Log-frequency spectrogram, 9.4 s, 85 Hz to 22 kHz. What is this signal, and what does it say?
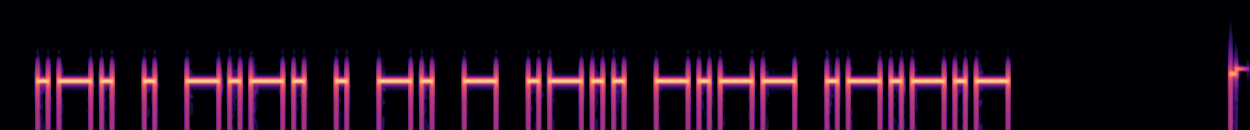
Morse code, heard as a keyed tone, about 15 wpm, 700 Hz. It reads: RECENTLY.
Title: Sentences from Top 1200 Words 15wpm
